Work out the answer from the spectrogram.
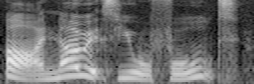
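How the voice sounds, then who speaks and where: A woman's voice: high voice, big pitch swings, takes it slowly, no echo, studio quality, voice pushed up, exaggerated voice. A woman voicing a desperate, anguished old male badger in a storybook. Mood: furious. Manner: anguished, pleading, loud.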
